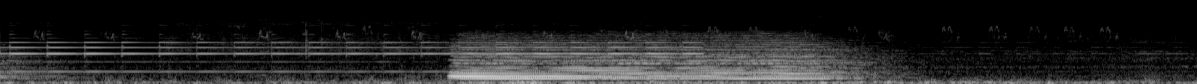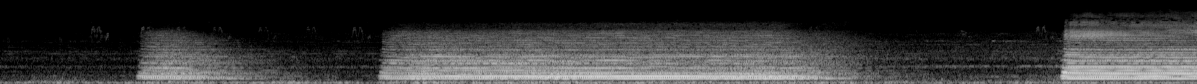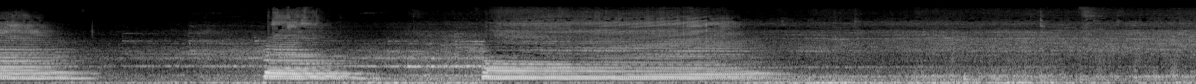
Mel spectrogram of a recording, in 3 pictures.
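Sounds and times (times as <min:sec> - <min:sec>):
train rumbling: 0:00.0 - 0:35.9
locomotive air horn blasts: 0:04.5 - 0:08.8, 0:13.3 - 0:14.8, 0:15.8 - 0:20.9, 0:22.6 - 0:25.1, 0:26.1 - 0:31.9.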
